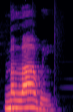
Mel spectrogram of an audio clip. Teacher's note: So the middle syllable there is the stressed one, the strongest syllable.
